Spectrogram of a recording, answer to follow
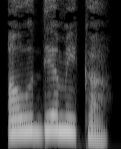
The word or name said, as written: ಔದ್ಯಮಿಕ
